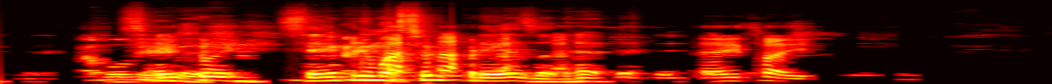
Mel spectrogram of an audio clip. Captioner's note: laughs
